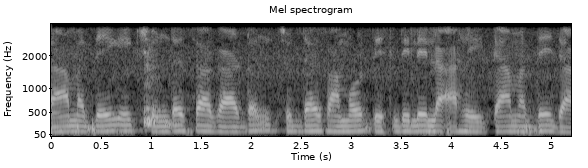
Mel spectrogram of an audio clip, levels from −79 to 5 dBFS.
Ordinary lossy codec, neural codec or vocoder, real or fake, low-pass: none; none; real; 3.6 kHz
